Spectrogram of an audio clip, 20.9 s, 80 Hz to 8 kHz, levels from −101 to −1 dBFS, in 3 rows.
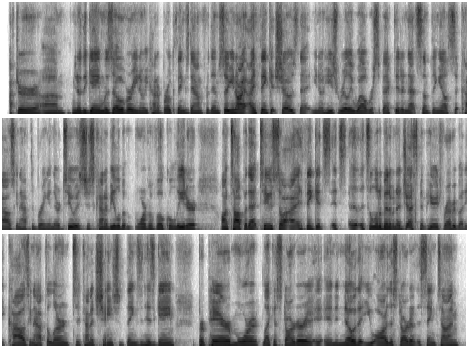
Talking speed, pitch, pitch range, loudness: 315 wpm, 150 Hz, 140-155 Hz, -17 LUFS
